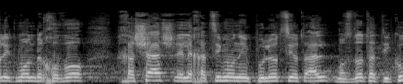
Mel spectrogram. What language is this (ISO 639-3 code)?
heb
